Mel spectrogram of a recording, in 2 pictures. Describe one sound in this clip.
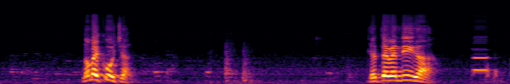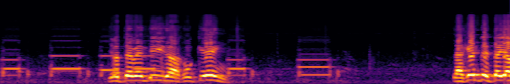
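A man speaks in short bursts, close by.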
